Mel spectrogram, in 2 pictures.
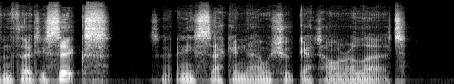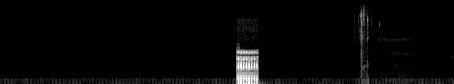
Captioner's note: alert sound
